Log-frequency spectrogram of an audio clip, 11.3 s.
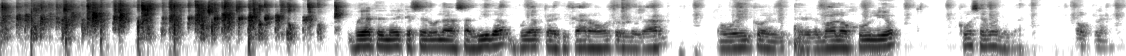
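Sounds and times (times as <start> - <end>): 
group clapping in a fast steady rhythm: 0.0 - 3.5
speech: 3.6 - 11.2.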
